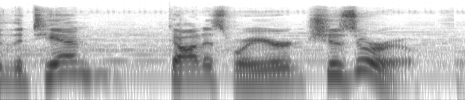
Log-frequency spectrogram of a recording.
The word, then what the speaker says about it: Shizuru: them warn me that the name of the goddess is actually spelled and pronounced shizuru or that misspelling it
